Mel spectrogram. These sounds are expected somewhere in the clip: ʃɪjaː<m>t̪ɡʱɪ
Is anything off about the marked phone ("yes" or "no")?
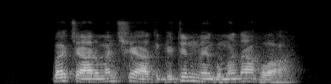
yes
